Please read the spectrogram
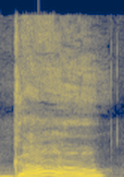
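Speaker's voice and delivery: put-on startled high yelp of young swans; surprised cry. A narrator's reading. Cygnets crying out to their father, startled. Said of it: "cried all the cygnets".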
